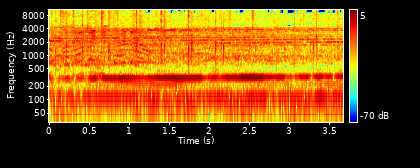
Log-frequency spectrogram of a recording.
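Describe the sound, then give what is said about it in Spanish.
A large stadium crowd roars and applauds at a tribute to footballer Jenny Hermoso organized by Pachuca, a dense, steady wash of noise with scattered sharper claps, held at an even level from start to finish. “Los aplausos y por fin la sonrisa en la cara de Jenny Hermoso.”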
